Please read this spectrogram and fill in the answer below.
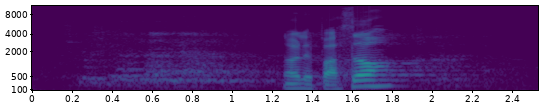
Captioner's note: crowd laughs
